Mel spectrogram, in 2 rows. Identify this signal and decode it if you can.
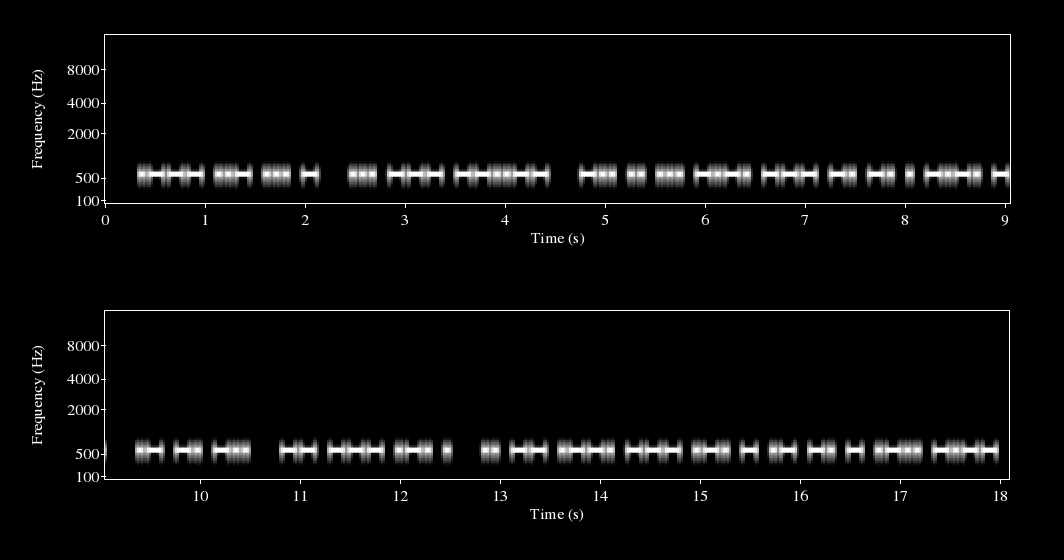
Morse code, heard as a keyed tone, about 25 wpm, 600 Hz. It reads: JUST SO, DISCONNECT AND MORE IMPORTANTLY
